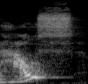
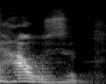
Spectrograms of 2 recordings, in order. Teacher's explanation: Você muda de um S para um Z, você muda o significado.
